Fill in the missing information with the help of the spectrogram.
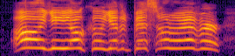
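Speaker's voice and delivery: very high, fast cutesy creature voice; Yukuri voice. Retold or imitated. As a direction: squeak it out like a tiny blob creature gushing. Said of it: "the Yukuri was like".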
